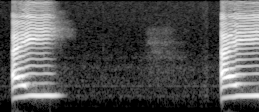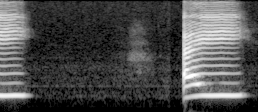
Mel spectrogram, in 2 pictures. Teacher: 要先发第一个字母a的音，然后很快滑向第二个字母e的音。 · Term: 复韵母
